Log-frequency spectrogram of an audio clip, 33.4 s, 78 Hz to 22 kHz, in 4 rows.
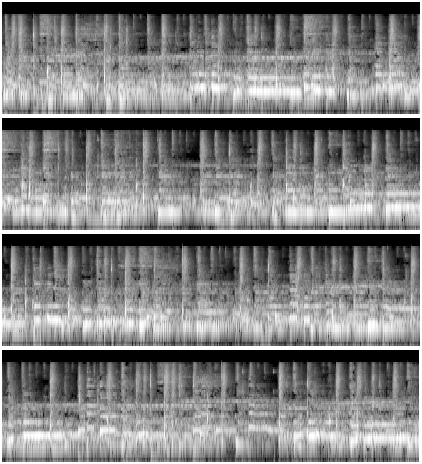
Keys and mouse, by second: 0.5 KP_1, 2.1-4.8 middle drag, 3.3 shift+d, 7.7 g, 9.3 click, 9.9-13.3 right drag, 9.9 x, 12.3 shift+a, 15.9 s, 17.5-19.5 drag, 18.1 g, 20.4-22.2 drag, 22.2 Tab, 22.4 middle click, 24.8-26.7 drag, 25.5-29.9 right drag, 28.9-29.9 middle drag, 29.9-32.8 drag.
